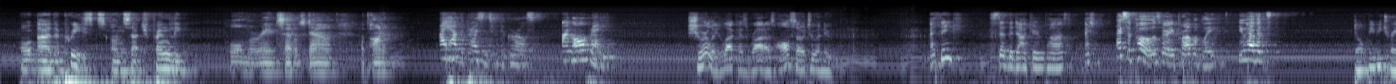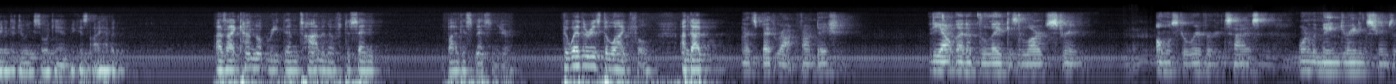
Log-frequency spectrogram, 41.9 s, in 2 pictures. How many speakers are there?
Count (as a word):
eight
